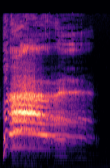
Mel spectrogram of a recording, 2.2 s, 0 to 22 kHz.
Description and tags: Man Scream1
voice, man, Grunt, Scream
